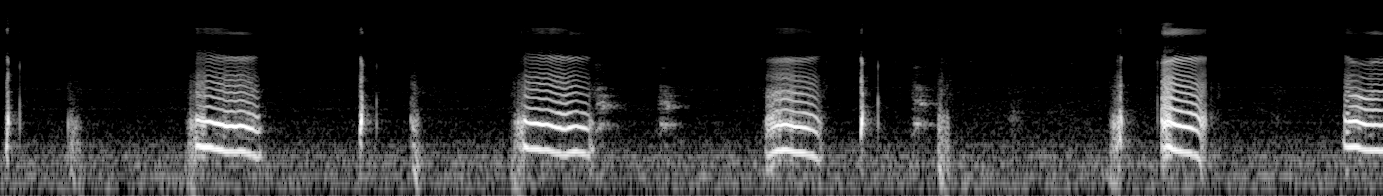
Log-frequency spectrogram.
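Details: Infant with spit bubbles cooing and babbling in short voiced bursts, broken by abrupt little clicking catches: repeated infant hiccups.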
